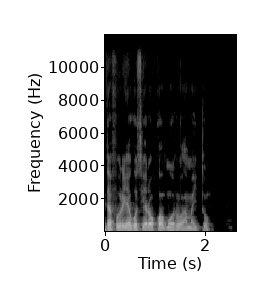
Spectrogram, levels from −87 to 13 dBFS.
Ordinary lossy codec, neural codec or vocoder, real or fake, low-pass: none; none; real; 10.8 kHz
